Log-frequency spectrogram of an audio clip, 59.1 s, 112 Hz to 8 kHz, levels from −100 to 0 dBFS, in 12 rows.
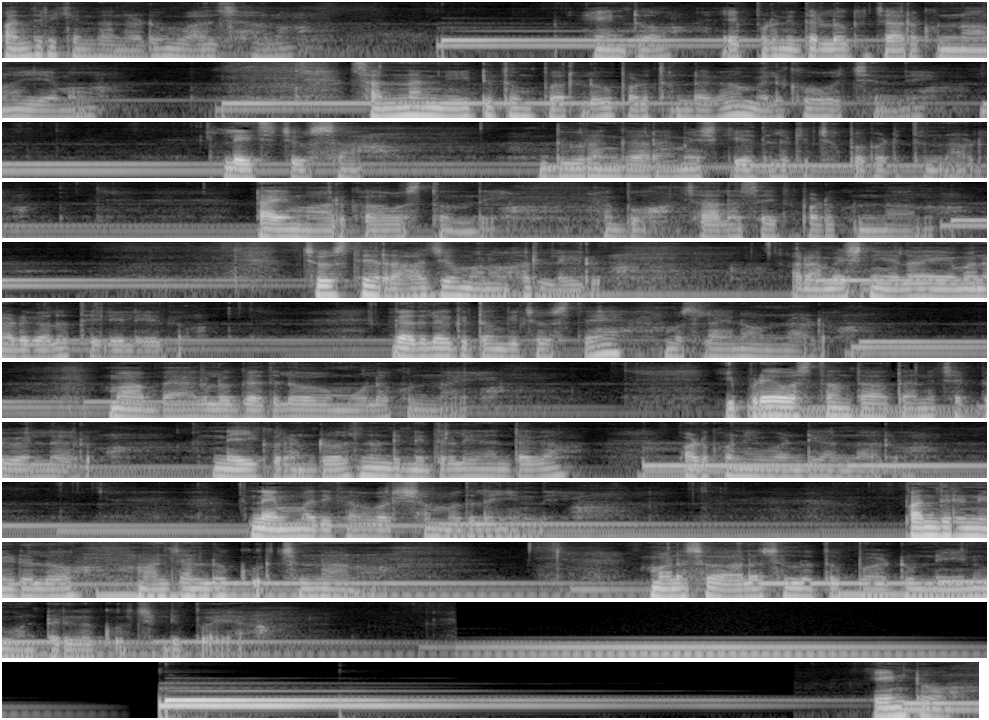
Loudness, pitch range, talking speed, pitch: -32 LUFS, 105-130 Hz, 75 wpm, 115 Hz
